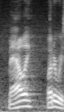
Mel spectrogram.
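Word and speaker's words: Mahle: this guy's name wrong molly mally what are we saying i know i do too it is mali it is an alley but i get it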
